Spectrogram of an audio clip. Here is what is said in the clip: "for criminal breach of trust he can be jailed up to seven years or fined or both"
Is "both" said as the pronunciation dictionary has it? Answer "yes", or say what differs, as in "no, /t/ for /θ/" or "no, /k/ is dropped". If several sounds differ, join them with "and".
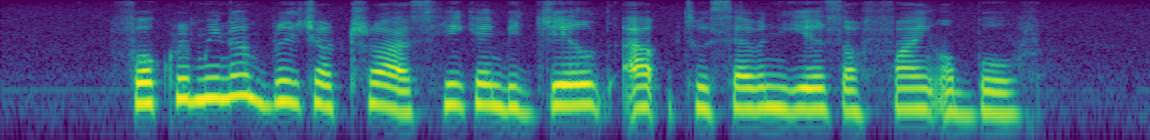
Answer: no, /f/ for /θ/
